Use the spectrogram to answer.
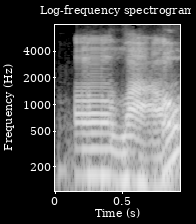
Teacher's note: So first for allow, we have second syllable stress, allow. So the allow part is long.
